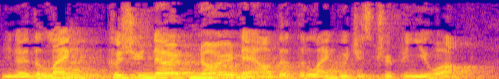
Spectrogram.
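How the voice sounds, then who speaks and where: A yoga teacher speaks to a class in a studio, unhurried and explaining with frequent laughter. The voice sits in the middle range and comes from far across an echoey room, with a dull, muffled recording and a long reverb tail. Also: medium pitch, a little mellow. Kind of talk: talk to a live class. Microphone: far from the mic.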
